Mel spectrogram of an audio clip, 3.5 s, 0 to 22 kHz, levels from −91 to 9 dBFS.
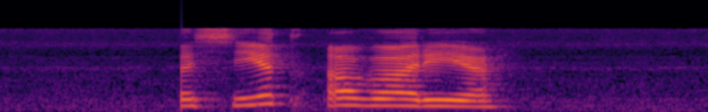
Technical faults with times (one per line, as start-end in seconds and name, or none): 0.91 damaged data in a compressed stream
